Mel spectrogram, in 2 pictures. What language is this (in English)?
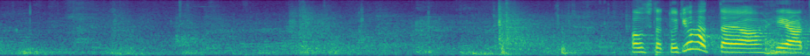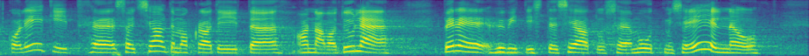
Estonian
